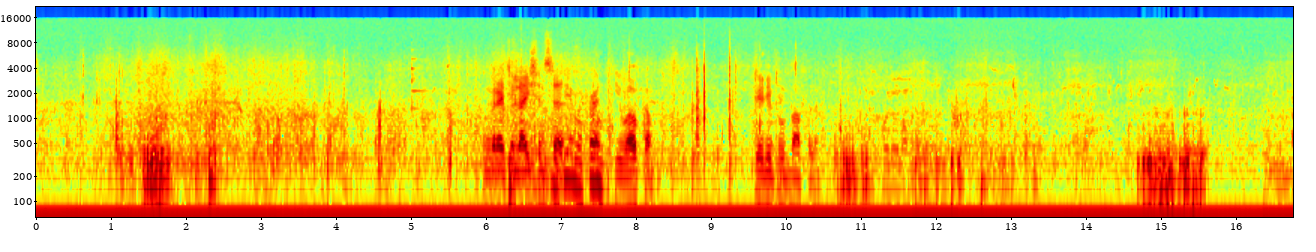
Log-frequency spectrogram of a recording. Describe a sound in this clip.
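Men talk calmly close by.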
